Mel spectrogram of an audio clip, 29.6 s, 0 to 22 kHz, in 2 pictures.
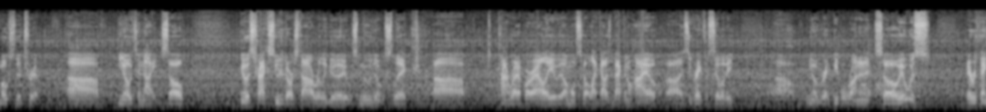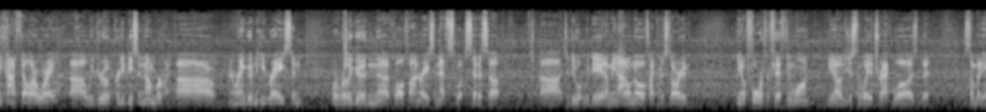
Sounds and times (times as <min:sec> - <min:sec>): Speech: 0:00.0 - 0:02.8, 0:03.6 - 0:11.0, 0:11.6 - 0:13.9, 0:14.5 - 0:22.3, 0:22.9 - 0:25.1, 0:25.8 - 0:29.5
Vehicle: 0:00.0 - 0:29.5.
